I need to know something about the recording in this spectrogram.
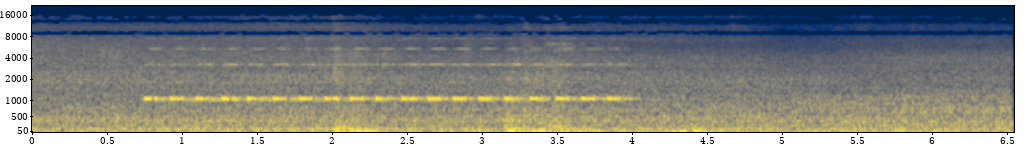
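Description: Train door-closing warning tone: a steady high beep lasting about three seconds, with low thuds as the doors shut, over the carriage's low rumble.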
